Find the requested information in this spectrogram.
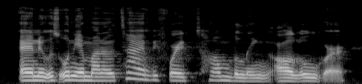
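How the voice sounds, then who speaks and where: Her dark, mellow voice sits fairly low for a woman, with fairly even intonation and a moderate pace, on a very clean recording with a silent background. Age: 20s. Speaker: podcast host, graduate student. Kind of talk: personal monologue.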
